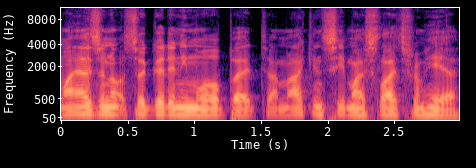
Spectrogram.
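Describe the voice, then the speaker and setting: A man with an English accent at a medium pitch and a very fast pace, in a dry, close sound with no echo and a very clean recording with a silent background. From England. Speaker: pharmacology professor. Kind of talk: lecture. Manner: halting, many fillers.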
